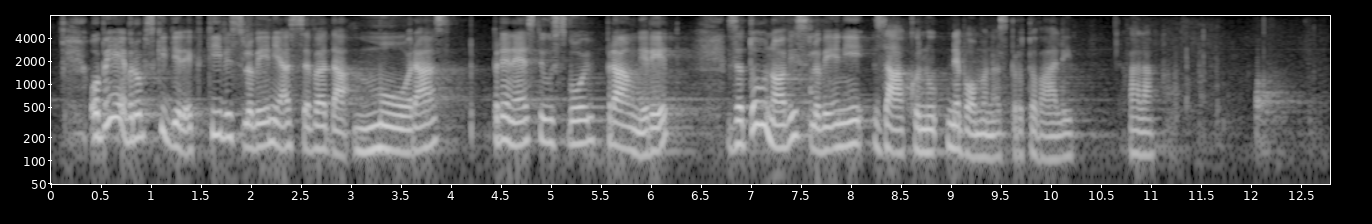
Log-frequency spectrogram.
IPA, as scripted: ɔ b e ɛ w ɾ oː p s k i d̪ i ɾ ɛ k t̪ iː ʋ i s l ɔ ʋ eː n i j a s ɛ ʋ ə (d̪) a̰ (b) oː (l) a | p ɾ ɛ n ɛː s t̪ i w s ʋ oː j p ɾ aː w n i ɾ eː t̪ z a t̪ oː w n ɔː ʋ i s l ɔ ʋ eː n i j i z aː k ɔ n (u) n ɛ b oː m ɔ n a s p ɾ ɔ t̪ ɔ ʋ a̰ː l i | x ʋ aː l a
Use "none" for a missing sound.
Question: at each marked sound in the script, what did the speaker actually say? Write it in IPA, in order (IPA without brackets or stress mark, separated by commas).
d̪, m, ɾ, u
